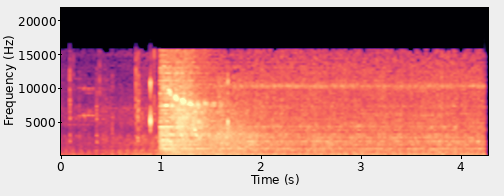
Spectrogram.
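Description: A powerful energy beam blasts with a loud, steady roar.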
